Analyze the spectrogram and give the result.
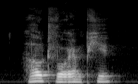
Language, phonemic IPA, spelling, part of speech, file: Dutch, /ˈhɑutwɔrᵊmpjə/, houtwormpje, noun, Nl-houtwormpje.ogg
- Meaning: diminutive of houtworm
